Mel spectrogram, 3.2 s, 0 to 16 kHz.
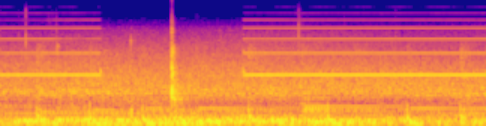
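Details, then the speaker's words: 1985 Dodge D150: a continuity tester gives a steady high-pitched tone almost without a break with the key on, showing the relay wire is shorted. The short lies somewhere along the ignition path. "so once that's turned on it's being shorted out too let's check some of these other wires in here real quick because that just that shouldn't be that way"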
